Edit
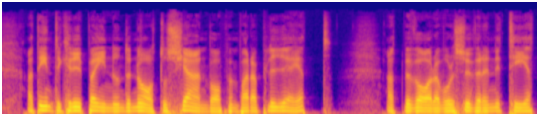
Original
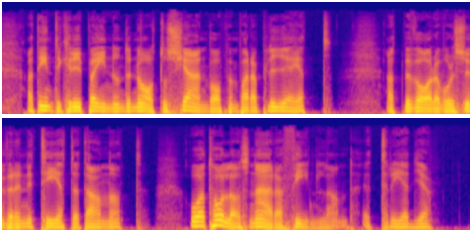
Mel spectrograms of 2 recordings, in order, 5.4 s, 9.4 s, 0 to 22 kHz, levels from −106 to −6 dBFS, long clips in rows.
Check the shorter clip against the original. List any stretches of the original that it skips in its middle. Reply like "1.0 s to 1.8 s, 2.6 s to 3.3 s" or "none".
none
